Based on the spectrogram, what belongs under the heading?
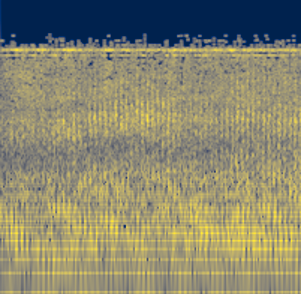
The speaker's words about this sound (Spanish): Vamos a echar un vistazo al tráfico. Vamos a conectar con … a bordo del helicóptero del Mundo Today para ver cómo están esas carreteras.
